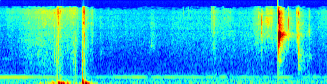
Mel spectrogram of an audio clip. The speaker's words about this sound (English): Let me drink some water.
